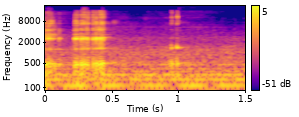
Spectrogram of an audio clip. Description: Here’s a compilation of burps and farts for you.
